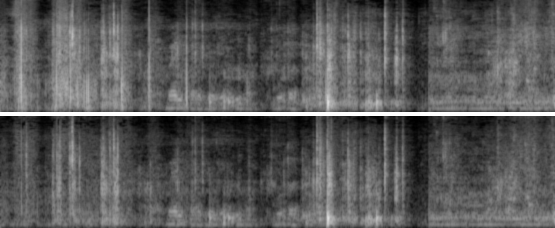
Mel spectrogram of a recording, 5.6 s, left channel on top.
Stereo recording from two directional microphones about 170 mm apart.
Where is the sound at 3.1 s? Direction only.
30° right (ahead or behind).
